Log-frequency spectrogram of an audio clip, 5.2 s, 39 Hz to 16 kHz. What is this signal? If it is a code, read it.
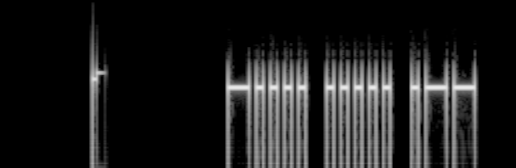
Morse code, heard as a keyed tone, about 17 wpm, 700 Hz. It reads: 65W
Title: Three Challenging Letter-Number Combinations 17wpm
